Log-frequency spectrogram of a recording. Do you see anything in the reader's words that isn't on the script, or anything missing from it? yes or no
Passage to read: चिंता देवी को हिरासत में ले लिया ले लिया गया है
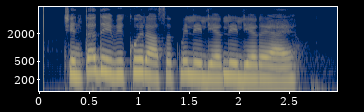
no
